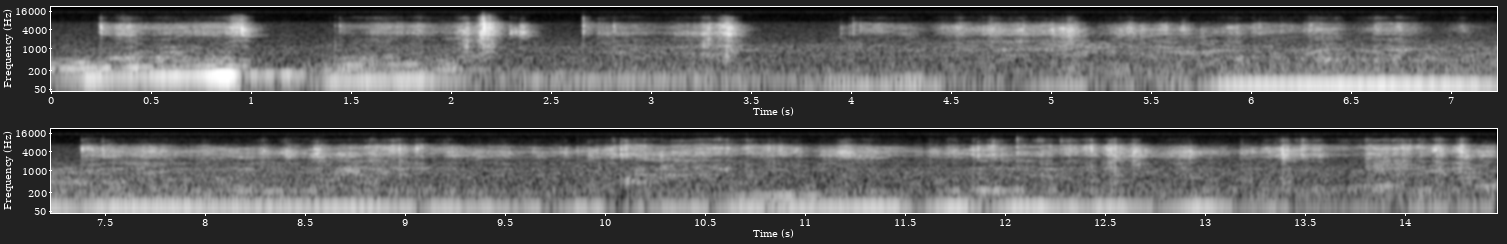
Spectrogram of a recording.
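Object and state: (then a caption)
Foam craft pumpkin scratched with nails. Long nails scratch and rub the textured surface of a small orange foam or plastic craft pumpkin held in one hand. Quiet, bright scratching and rasping rises and falls in an irregular rhythm, with a few sharper scrapes in the first few seconds. A faint low hum runs underneath.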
